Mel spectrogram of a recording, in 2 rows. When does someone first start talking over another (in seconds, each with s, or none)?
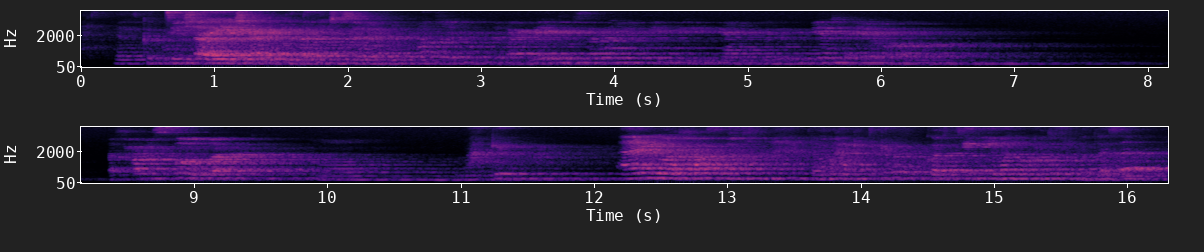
0.6 s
